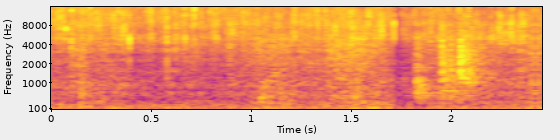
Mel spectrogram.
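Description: Butter sizzling in a hot nonstick frying pan, a steady crackling hiss, with a few light scrapes of a plastic spatula against the pan.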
